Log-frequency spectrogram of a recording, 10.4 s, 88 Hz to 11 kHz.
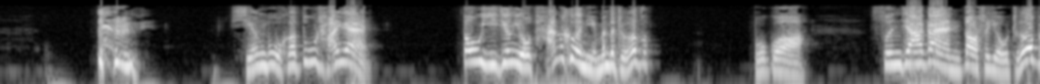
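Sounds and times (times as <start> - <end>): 
man's light throat-clearing cough: 1.0 - 1.6
speech: 1.2 - 1.5, 2.3 - 3.8, 4.6 - 6.6, 7.6 - 8.1, 8.7 - 10.4.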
